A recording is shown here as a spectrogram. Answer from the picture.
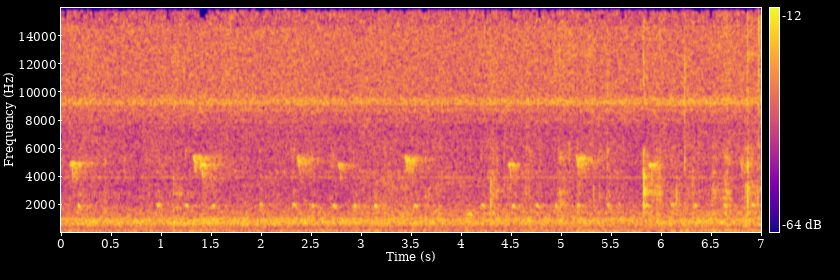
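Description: Birds calling: a short, high, falling chirp repeated about once a second over a fainter, quicker ticking call, with a steady outdoor background hiss.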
